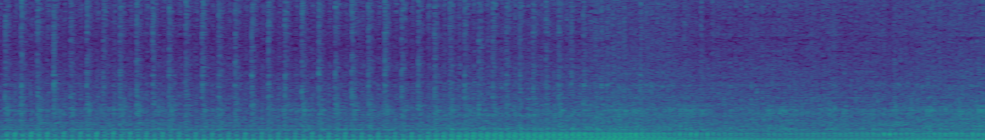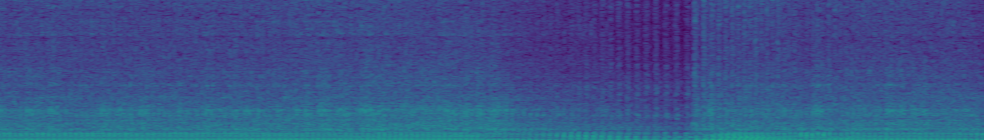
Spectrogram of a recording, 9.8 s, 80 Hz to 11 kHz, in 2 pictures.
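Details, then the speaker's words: County Line tiller small single-cylinder engine that wouldn't start after storage with ethanol gas, now on fresh 100% gas: chatter picks up speed and holds even, dipping once and recovering cleanly; runs well. "So it took a couple of pulls to start up, but it seems to run very well."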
